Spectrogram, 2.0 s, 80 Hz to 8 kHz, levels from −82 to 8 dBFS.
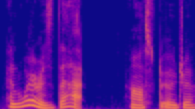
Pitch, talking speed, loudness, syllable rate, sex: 230 Hz, 185 wpm, -18 LUFS, 6.4 syllables/s, female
